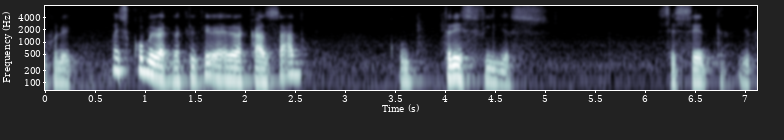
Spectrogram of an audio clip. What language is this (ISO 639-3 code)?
por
